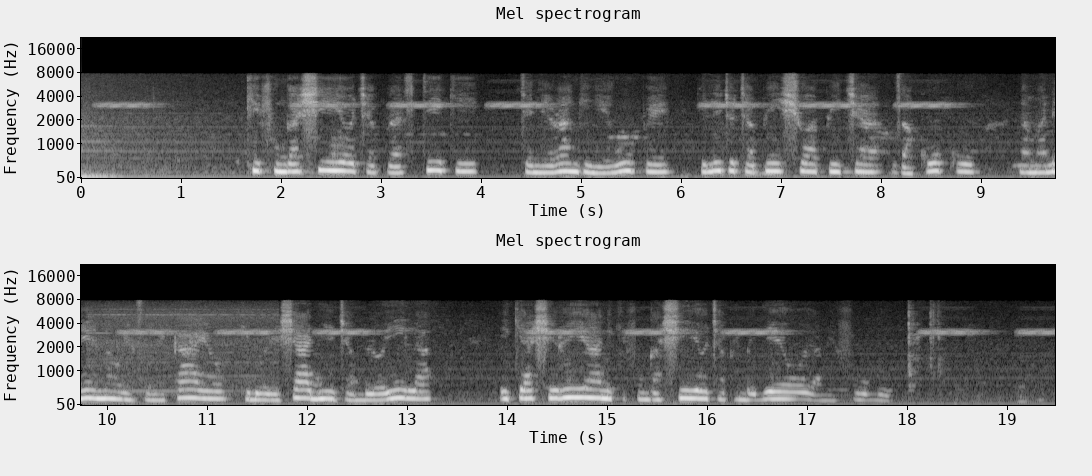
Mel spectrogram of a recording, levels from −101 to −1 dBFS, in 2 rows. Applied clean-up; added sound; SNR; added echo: none; Domestic sounds, home sounds + Alarm; 20 dB; none.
